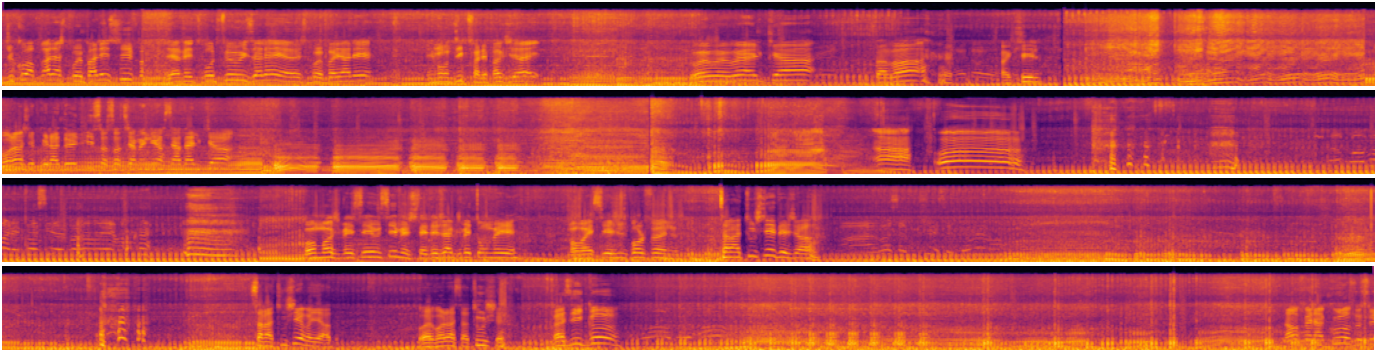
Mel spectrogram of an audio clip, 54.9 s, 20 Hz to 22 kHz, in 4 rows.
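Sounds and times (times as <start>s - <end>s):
dirt bike engine revving: 0.0s - 54.9s.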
